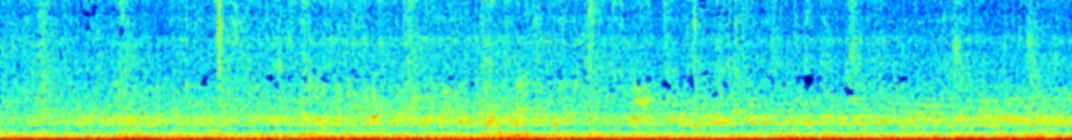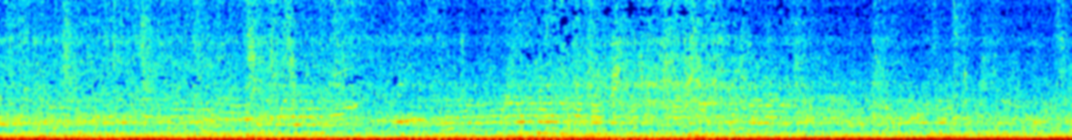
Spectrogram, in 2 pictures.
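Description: Outdoor street ambience: a steady low rumble, with people's voices and some sustained, music-like tones over it.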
